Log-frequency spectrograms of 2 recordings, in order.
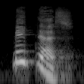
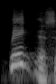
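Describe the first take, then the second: First: Meekness sung out high, then falling. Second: Meekness repeated softer, falling gently; soft echo. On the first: Preacher ending the Galatians verse, meekness high. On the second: Preacher echoing the key word to the women, softly. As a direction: let Meekness drop and linger. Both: Shown as a demonstration.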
